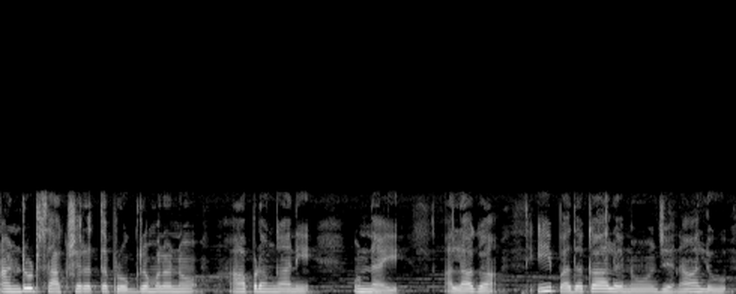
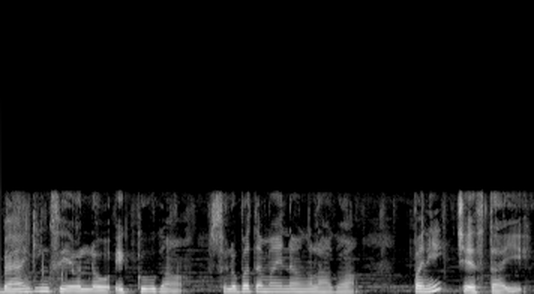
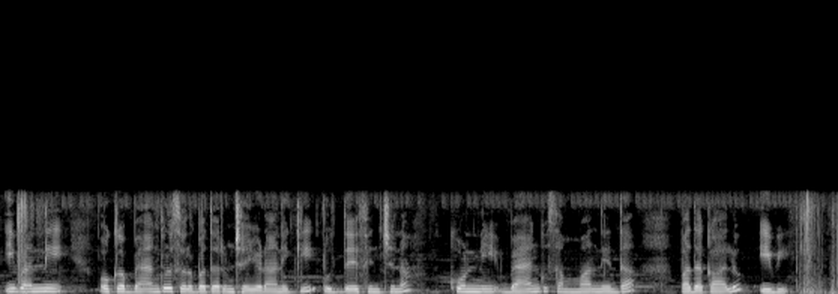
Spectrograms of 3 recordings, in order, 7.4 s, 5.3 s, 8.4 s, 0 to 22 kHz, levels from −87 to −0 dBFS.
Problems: background sounds at intervals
